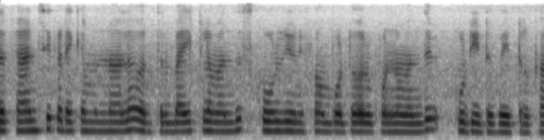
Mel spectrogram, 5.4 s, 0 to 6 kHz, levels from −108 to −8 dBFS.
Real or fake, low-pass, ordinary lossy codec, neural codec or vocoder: real; 5.4 kHz; none; none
